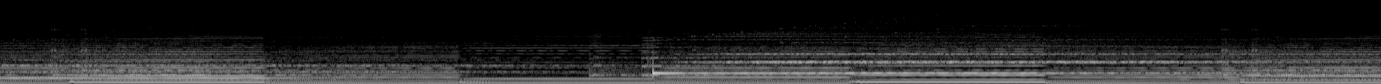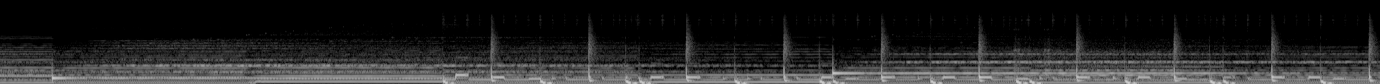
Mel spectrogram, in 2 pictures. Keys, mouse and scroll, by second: 0.4 scroll up 1, 1.8-4.6 middle drag, 3.5 KP_Decimal, 4.6 click, 4.7 middle click, 5.6-9.6 drag, 9.6-11.5 middle drag, 10.1-11.5 scroll down 2, 11.5-15.7 drag, 15.7-17.6 middle drag, 17.6-20.4 drag, 20.4-22.5 middle drag, 20.8-22.5 scroll down 2, 22.5-26.7 drag, 26.7-27.6 middle drag.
